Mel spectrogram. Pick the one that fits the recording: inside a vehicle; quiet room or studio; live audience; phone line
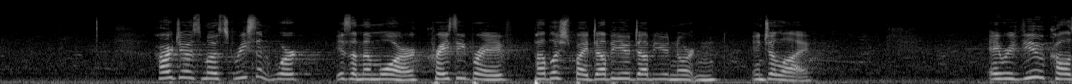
live audience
